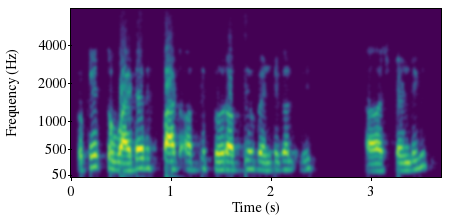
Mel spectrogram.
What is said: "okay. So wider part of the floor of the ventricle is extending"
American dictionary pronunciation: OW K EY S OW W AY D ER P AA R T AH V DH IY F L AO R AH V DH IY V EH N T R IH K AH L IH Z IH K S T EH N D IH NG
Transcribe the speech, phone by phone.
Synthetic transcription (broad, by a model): OW K EY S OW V AY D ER P AA R T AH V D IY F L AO R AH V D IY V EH N T IH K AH L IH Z S T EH N D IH NG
